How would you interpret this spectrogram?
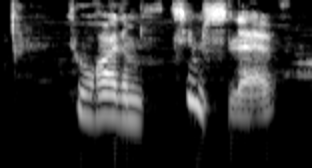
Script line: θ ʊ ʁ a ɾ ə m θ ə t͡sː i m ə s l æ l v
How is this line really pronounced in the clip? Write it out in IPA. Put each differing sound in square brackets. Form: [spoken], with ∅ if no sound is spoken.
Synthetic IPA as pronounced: θ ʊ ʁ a [l] ə m θ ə t͡sː i m ə s l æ [∅] v

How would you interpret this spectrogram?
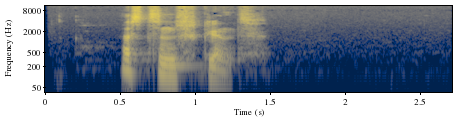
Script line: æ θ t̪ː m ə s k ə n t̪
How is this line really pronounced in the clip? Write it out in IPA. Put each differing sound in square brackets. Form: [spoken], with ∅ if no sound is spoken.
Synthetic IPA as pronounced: æ [s] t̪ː [n] ə [f] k ə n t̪

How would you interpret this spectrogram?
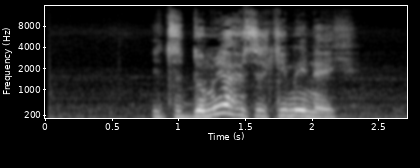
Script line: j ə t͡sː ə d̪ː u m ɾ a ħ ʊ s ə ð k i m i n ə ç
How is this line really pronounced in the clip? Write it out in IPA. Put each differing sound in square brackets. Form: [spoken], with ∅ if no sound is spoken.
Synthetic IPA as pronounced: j ə t͡sː ə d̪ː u m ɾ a ħ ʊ s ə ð k i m i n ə ç

